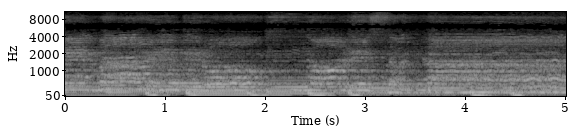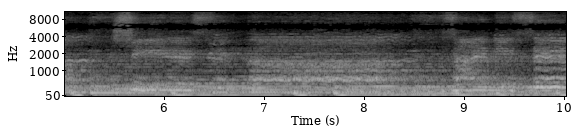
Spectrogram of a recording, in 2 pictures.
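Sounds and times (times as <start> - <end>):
amplified backing music: 0.0 - 10.0
man singing into microphone: 8.9 - 10.0.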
